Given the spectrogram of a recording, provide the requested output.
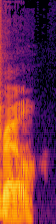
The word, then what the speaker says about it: Frau: Did you say Freyu? – What did I say? Well, what's your name? Frau. – Frau.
